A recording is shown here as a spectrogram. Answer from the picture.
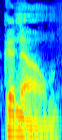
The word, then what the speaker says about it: GNOME: and it's actually called GNOME, you know, that hard G, like GNU.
